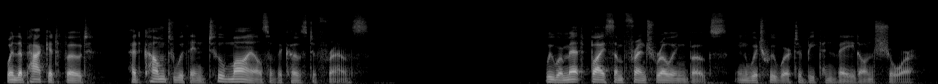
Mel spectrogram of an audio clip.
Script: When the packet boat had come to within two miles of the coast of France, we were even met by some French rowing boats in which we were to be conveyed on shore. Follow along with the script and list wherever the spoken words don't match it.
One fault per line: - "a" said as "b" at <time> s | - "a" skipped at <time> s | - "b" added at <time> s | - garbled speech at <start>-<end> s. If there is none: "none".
- "even" skipped at 5.6 s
